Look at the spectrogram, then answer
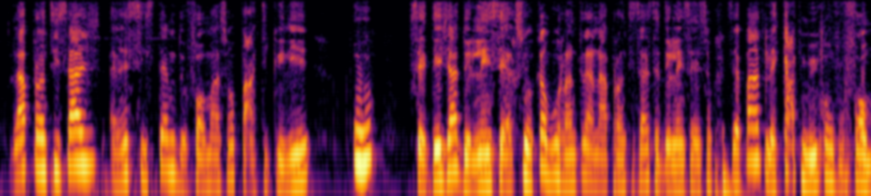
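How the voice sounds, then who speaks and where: Fairly high-pitched and fairly slow, a man speaks with very wide pitch swings. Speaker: craft chamber official. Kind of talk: radio interview.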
